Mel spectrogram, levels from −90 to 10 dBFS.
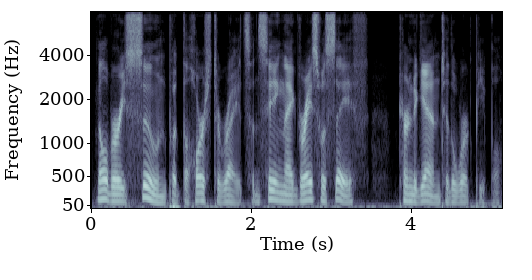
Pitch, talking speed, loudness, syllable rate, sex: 105 Hz, 220 wpm, -19 LUFS, 5.8 syllables/s, male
